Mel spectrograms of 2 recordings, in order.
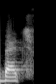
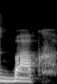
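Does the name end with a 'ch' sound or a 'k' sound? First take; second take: ch; k. First: The name ends with a 'ch' sound, like batch. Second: The name ends with a hard 'k' sound. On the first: "some people say batch flower" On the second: "The right pronunciation is Bach"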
